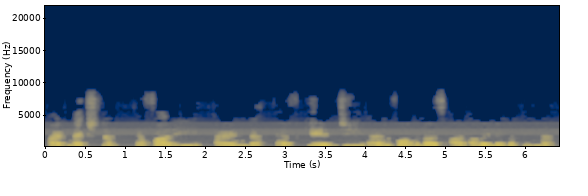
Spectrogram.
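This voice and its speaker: A male pharmacy lecturer talks students through the material slowly, pausing on fillers and restarting his sentences. He keeps checking in with a quick "right?" as he explains. The recording is dull and lo-fi, with a faint electrical hum underneath. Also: mid-range voice, steady tone. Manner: halting, many fillers and restarts. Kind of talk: classroom lecture.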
